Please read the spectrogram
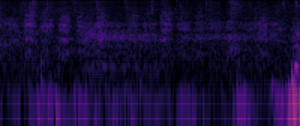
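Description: A dog panting, over a low rumble of wind and handling noise on the phone's microphone.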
